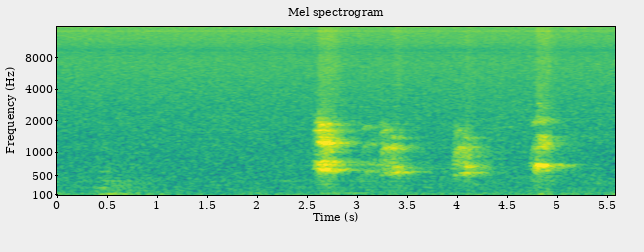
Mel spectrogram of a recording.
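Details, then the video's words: Dog barking heard by neighbours: after a quiet start, four barks, the first and last sharp and loud, the middle two softer and drawn out, against a faint low hum. "26 minuts gossos lladrant / 26 minutes barking dogs."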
